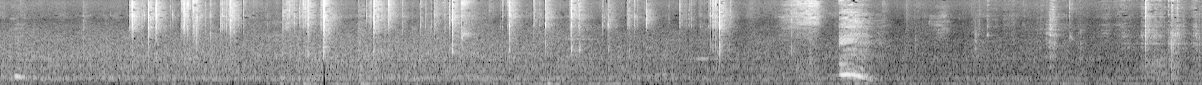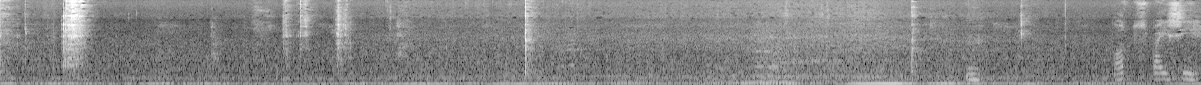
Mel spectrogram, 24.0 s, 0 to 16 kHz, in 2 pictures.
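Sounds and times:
crisp shell crackling: 1.2 - 8.0.

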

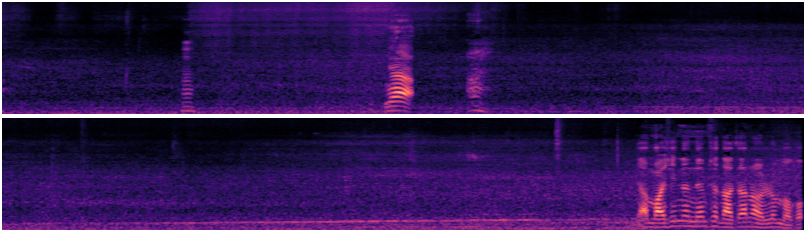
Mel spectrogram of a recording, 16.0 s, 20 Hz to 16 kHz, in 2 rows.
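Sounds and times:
vehicle engine rumble: 0.0 - 16.0
hum rising in pitch: 9.0 - 14.3.

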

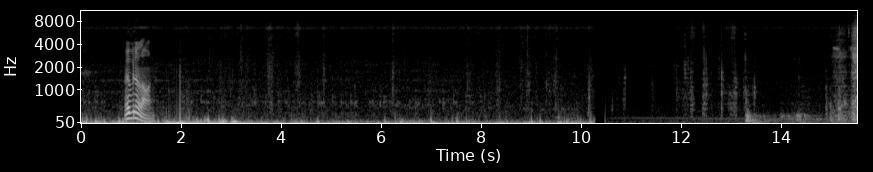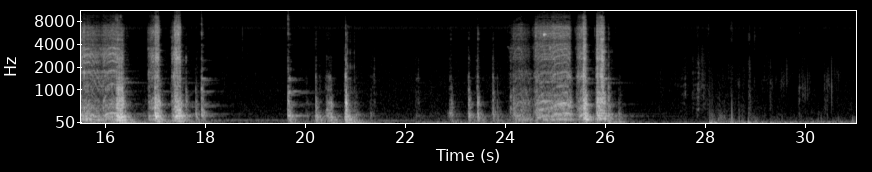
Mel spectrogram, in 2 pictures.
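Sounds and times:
squeaky scraping rubbing: 14.4 - 17.6.

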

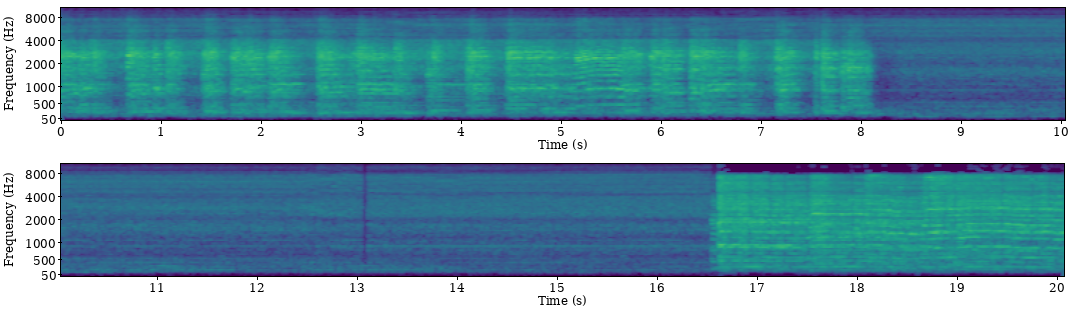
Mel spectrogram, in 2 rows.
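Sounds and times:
guitar background music: 0.0 - 8.1, 16.6 - 20.0
static hiss: 0.0 - 13.4, 16.5 - 20.0.

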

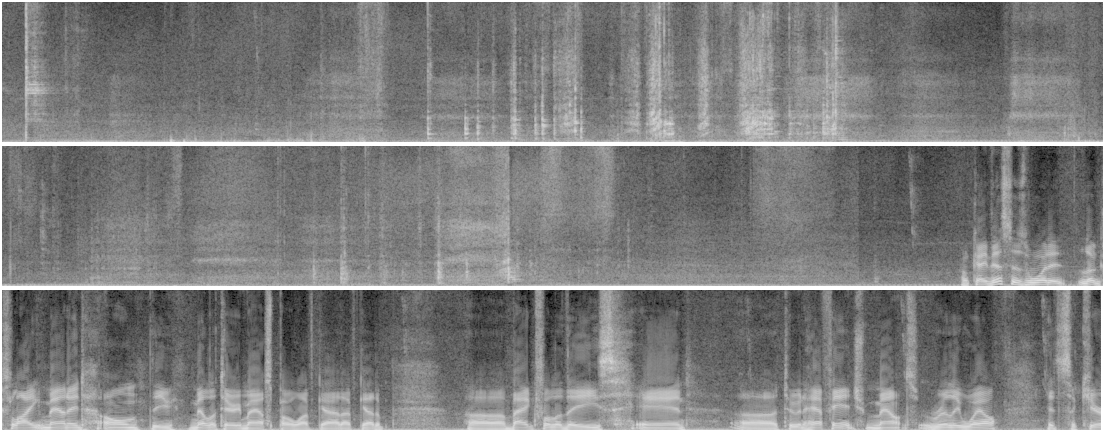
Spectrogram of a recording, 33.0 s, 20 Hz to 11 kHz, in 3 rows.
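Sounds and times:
steady low hum: 0.0 - 32.9
metal poles clicking and scraping: 3.6 - 8.8, 10.2 - 19.2.

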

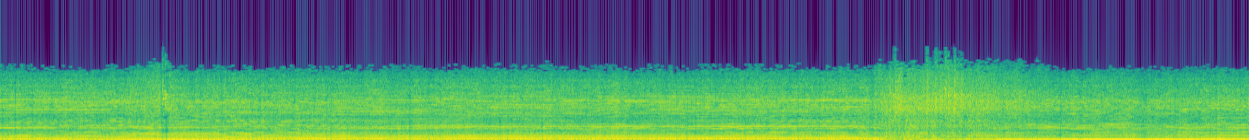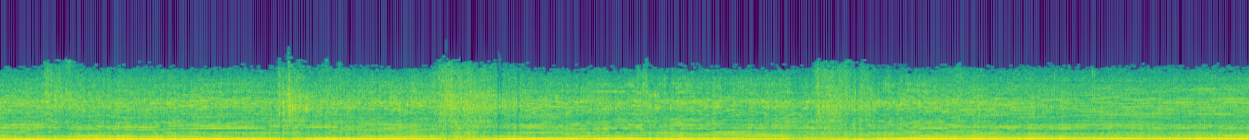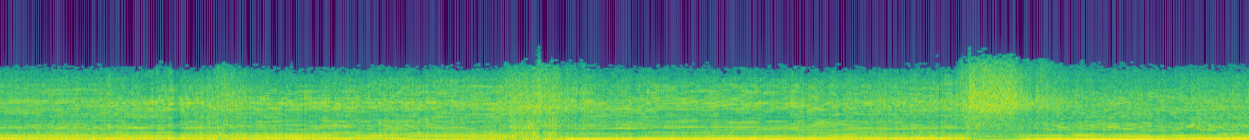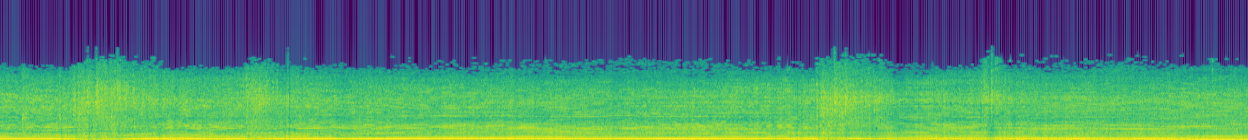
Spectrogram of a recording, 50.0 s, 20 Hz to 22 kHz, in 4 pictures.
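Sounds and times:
wood chipper running: 0.0 - 49.9
branches crackling in chipper: 8.1 - 21.8.

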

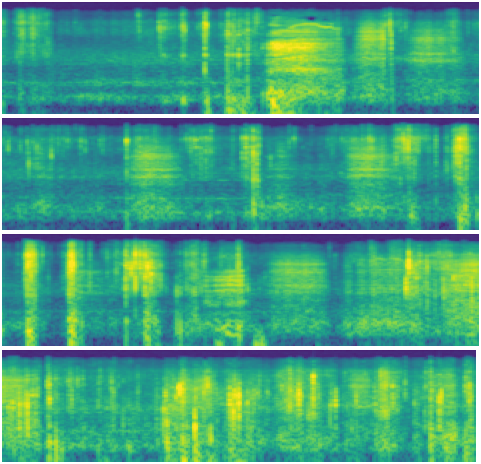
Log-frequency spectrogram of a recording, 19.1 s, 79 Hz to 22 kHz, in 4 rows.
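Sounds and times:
knife slicing flesh: 1.5 - 2.6, 4.7 - 7.5, 8.6 - 11.9.

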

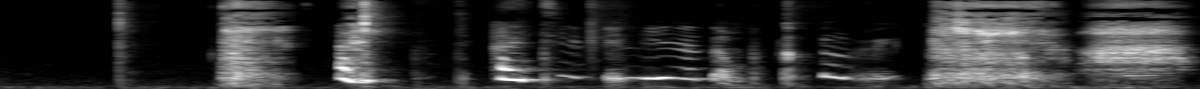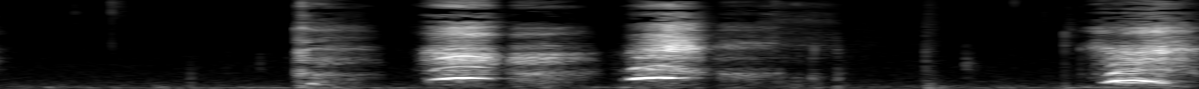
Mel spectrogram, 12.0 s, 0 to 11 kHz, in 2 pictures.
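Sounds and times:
woman sobbing: 3.2 - 5.7.

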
